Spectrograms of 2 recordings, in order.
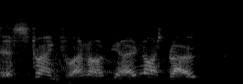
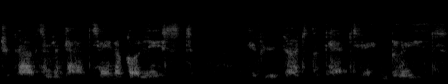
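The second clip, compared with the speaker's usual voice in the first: eerie, soft, breathy, gentle near-whisper; 8 semitones lower, 6 dB quieter than usual. Showing how the unblinking prisoner talked: soft-spoken prisoner impression. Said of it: "sort of like this".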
